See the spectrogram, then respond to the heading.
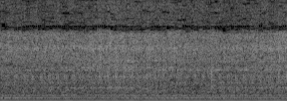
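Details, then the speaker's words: Domestic stone grain mill running, stones tightened until a light rub is heard: steady low motor hum under even soft scraping hiss, indicating gap correctly set; normal. "on revient en arrière assez largement, on met en marche, et puis on resserre jusqu'à ce qu'on entende le petit bruit de frottement."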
